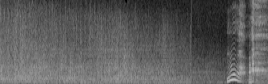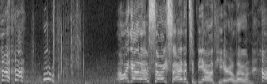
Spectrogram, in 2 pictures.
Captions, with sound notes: Wooo (laughs) Oh my god I'm so excited to be out here alone!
